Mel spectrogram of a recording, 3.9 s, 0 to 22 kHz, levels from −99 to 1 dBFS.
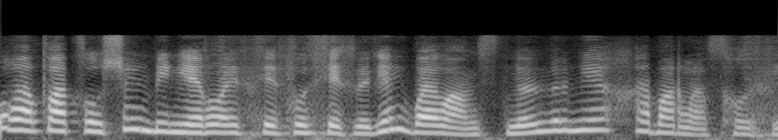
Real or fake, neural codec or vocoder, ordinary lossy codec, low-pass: fake; codec, 16 kHz, 0.5 kbps, FreqCodec, larger model; none; none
